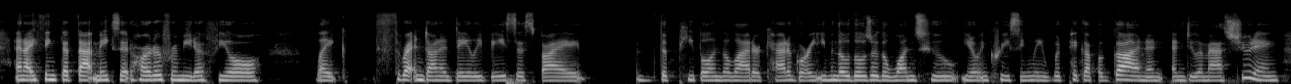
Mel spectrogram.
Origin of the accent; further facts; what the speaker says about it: United States; I'm an American citizen. I'm an American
